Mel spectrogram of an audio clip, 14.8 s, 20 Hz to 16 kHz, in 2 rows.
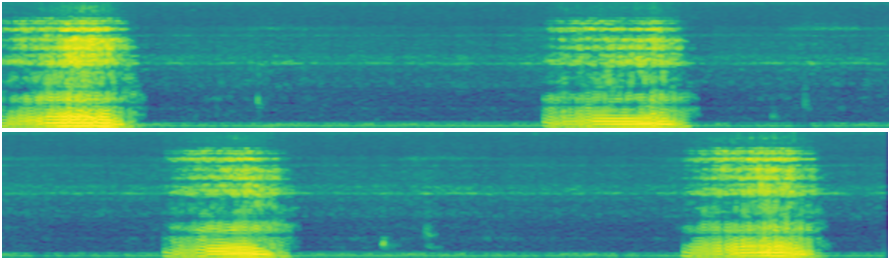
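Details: Four loud, low, rattling snores during sleep over about 15 seconds, roughly 13 a minute, with quiet breathing and faint room hum between; snoring.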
